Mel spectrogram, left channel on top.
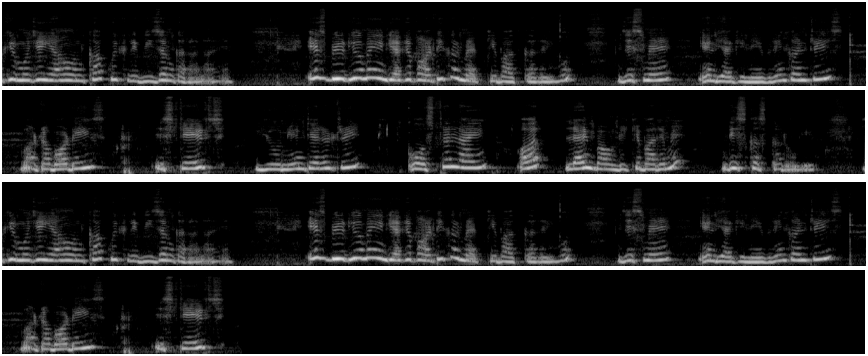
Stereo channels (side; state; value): right; drops out; at 10.9 s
